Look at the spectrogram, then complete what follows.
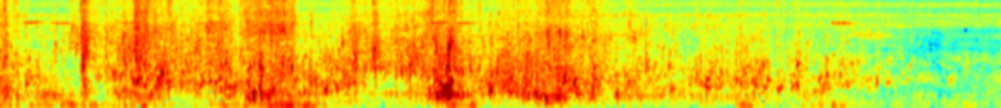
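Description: Footsteps wading across a shallow river, water splashing and sloshing irregularly with each step, dying away near the end.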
